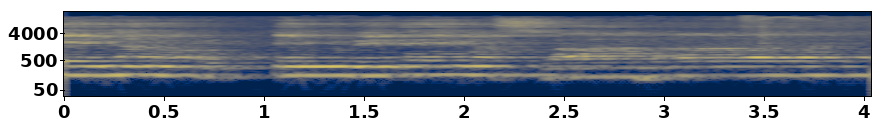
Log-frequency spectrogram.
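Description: Sanskrit Vedic mantra being chanted in long, steady held notes, with a short break for breath about a second in and a change of pitch near the three-second mark.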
